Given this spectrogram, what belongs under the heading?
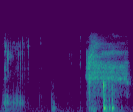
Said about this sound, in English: Sorry, I had to double tap that burp.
